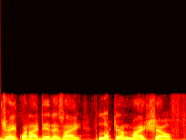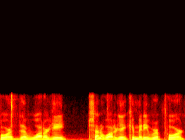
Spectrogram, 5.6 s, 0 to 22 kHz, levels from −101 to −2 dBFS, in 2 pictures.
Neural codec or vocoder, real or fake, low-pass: none; real; 7.2 kHz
